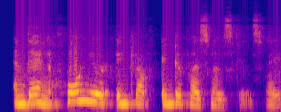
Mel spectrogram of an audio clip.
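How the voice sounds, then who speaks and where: A woman's somewhat breathy voice with a Telugu accent, at a moderate pace. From India, Andhra Pradesh (Vijayawada). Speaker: software engineer giving career talk. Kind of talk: webinar talk. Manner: many fillers and repetitions.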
